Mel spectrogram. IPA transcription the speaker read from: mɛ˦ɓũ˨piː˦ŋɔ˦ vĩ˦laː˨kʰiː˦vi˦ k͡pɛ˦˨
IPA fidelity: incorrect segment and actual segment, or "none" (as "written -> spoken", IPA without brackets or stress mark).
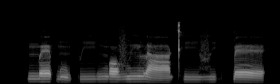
none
